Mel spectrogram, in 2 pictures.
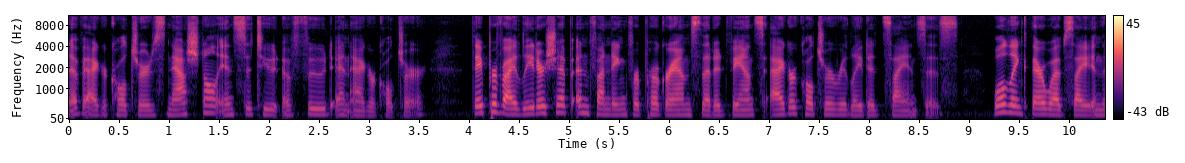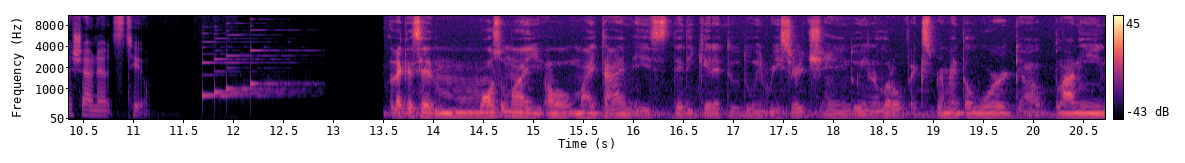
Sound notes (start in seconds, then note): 11.7 chime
